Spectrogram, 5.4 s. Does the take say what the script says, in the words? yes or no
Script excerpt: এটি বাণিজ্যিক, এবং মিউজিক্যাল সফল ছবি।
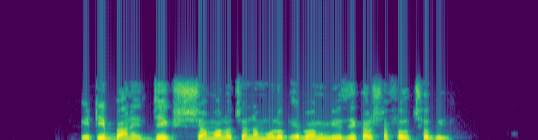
no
